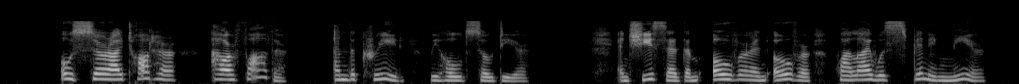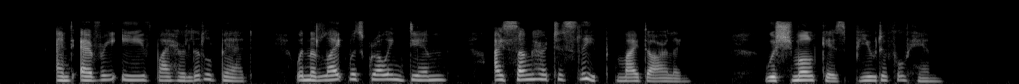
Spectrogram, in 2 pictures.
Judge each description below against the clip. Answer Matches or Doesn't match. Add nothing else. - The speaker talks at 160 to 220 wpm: Doesn't match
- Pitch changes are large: Doesn't match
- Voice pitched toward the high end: Matches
